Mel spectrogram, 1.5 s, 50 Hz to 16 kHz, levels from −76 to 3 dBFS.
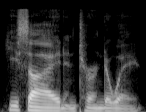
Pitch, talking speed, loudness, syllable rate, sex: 100 Hz, 205 wpm, -17 LUFS, 6.1 syllables/s, male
